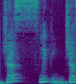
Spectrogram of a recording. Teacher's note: Olha aqui como just sleeping também ficou ligadinho pelo S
